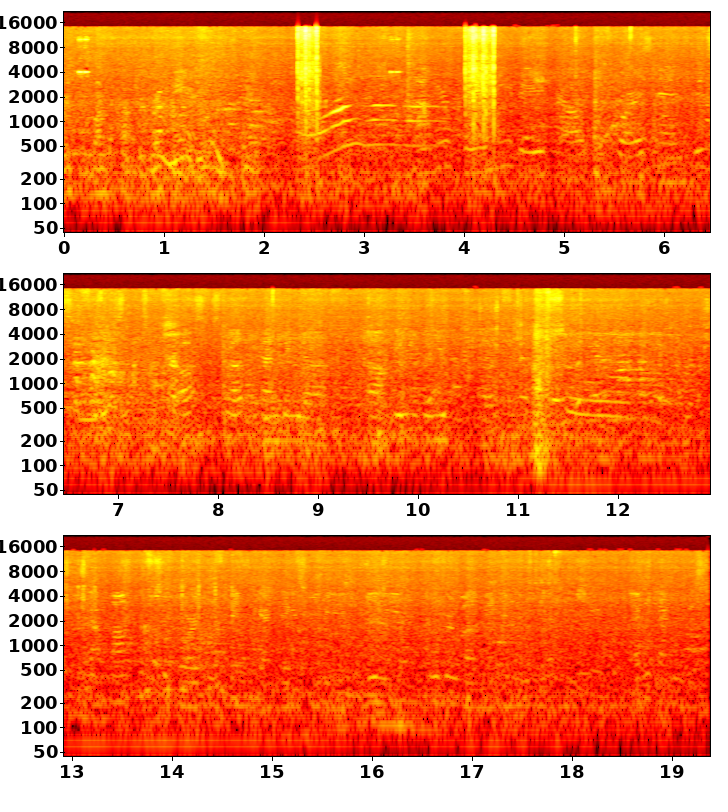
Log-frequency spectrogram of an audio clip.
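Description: A crowd murmurs in the background.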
